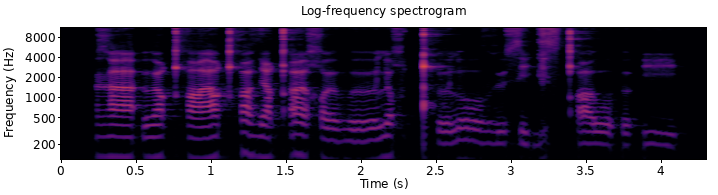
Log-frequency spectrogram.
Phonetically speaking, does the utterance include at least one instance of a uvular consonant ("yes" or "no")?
yes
